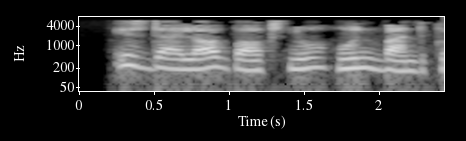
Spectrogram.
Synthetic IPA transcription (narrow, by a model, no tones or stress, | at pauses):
ɪs̬ɖaːjəlɔːɡ̚bɔːksnũɦʊnbɐ̃nd̪k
